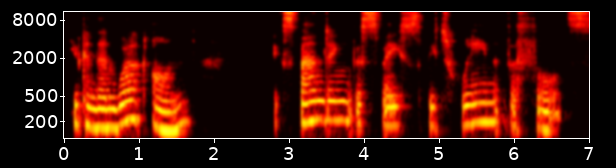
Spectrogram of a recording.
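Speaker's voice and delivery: slow, unhurried, deliberate, every word weighed. Speaker guiding a mindfulness practice, stressing a key point; speaking slowly. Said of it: "I say that slowly".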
